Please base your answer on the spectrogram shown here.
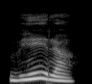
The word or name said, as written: ಬೇರ್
